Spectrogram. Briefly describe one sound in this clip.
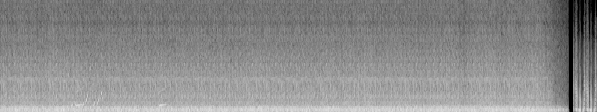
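Bouncy electronic game music plays steadily.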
